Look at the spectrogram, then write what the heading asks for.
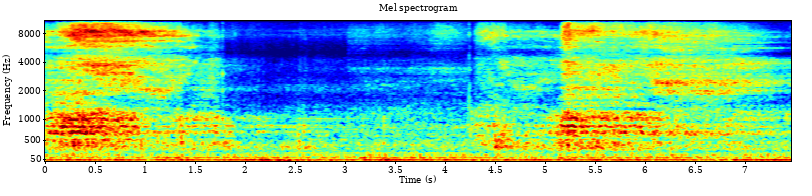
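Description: A small travel iron hisses steam while pressing fabric for a handbag, a steady loud broadband hiss with soft rubbing, swelling and easing over several seconds, without talk.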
